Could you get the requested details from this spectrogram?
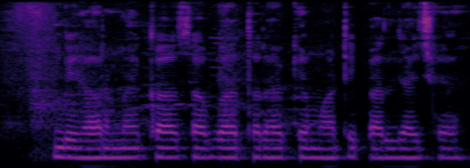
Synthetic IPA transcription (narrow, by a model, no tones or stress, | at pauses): bɪɦaːɾmẽkasəbət̪əɾəɦkemaːʈipɛːld͡ʒaːet͡ʃʰɛ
